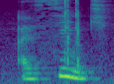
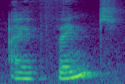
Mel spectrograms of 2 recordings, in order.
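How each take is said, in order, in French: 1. Think commence par un son S. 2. Think commence par un son TH. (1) "en remplaçant le son T H qu'on n'a pas en français par un S" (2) "l'expression I think"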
